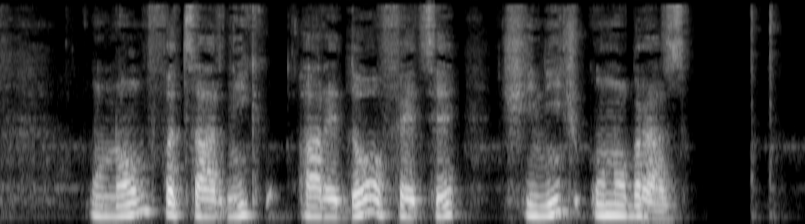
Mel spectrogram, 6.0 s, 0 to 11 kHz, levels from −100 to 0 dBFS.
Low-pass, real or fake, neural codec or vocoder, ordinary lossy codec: 9.9 kHz; fake; vocoder, 44.1 kHz, 128 mel bands every 512 samples, BigVGAN v2; AAC, 48 kbps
